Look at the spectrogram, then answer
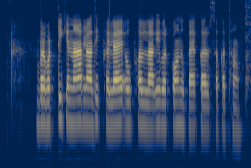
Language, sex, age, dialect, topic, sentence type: Chhattisgarhi, female, 25-30, Northern/Bhandar, agriculture, question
